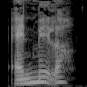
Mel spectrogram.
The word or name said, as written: anmelder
